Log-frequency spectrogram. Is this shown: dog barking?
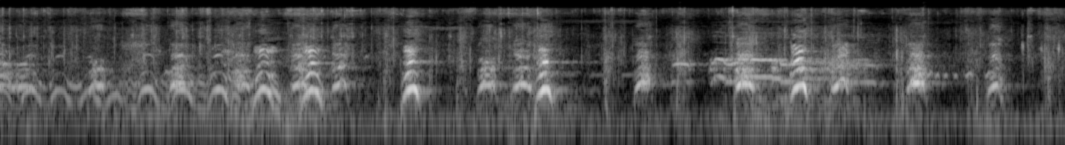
yes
